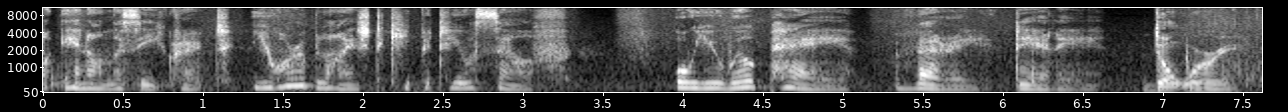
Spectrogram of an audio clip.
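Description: A woman speaks softly and intimately, close by.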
